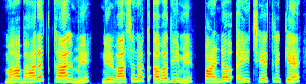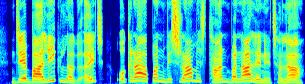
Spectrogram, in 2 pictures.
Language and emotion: Maithili, neutral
